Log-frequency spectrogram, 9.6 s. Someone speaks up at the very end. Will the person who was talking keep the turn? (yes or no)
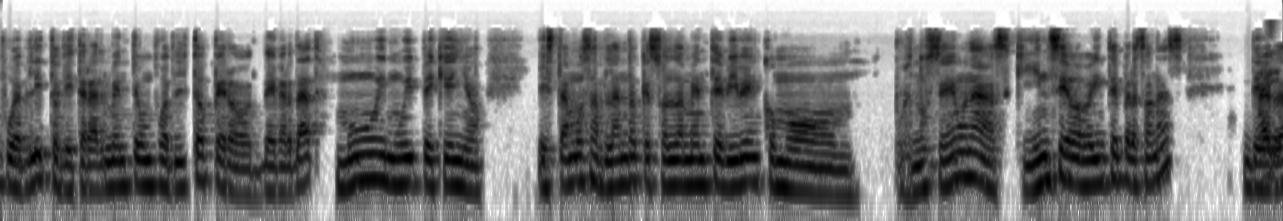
yes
